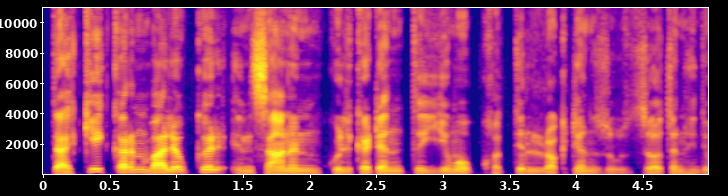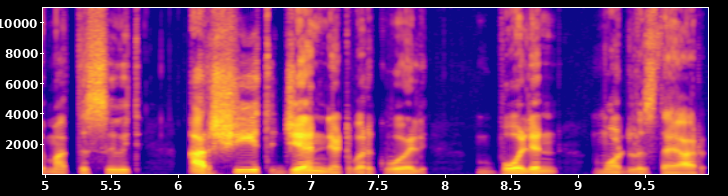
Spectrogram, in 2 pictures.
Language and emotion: Kashmiri, neutral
